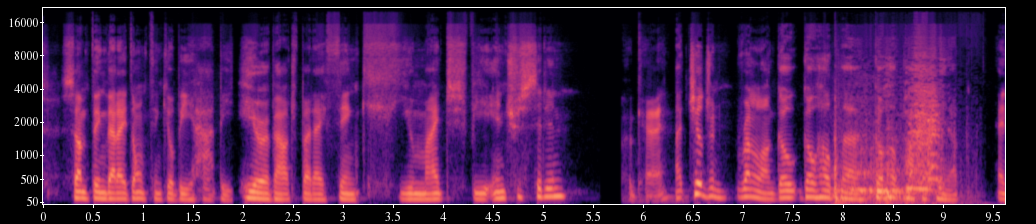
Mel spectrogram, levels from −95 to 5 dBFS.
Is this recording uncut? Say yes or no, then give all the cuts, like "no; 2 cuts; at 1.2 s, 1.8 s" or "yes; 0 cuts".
no; 2 cuts; at 1.9 s, 6.9 s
